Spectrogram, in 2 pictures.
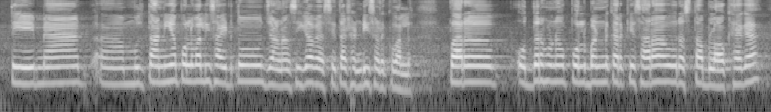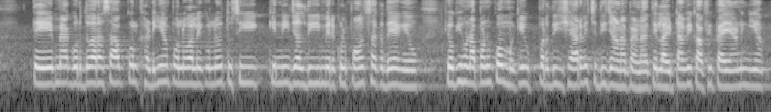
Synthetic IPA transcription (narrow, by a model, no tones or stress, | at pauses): t̪eːmɛ̃ː | mʊlt̪aːnijãːpʊlʋaːliːsaːiːɖt̪õːd͡ʒaːɽ̃aːsiːɡaːʋɛːseːt̪ãːʈʰəɳɖiːsəɽəkʋəl | pəɾ | ʊd̪əɾɦʊɳpʊlbəɳɳkəɾkeːsaːɾaːɾəst̪aːblɔːkɦɛːɡaː | t̪eːmɛ̃ːɡʊɾd̪ʋaːɾaːsəb̚koːlkʰəɽiːãːpʊlʋaːleːkʊloːt̪ʊsĩːkɪnːiːd͡ʒəld̪iːmeːɾeːkoːlpɔ̃ːt͡ʃsəkd̪eːɦɛːɡɪjõː | kjõːkɪɦʊɳ̃aːpɳũːkʊmkeːʊpːəɾd̪iːʃɛːɾʋɪt͡ʃd̪iːd͡ʒaːɽ̃aːpɛ̃ːɽ̃aːɛt̪eːlaːiːʈãːʋiːkaːfʰiːpɛːeaɳɡɪjãː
